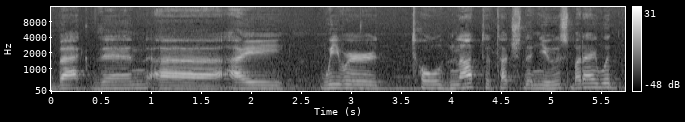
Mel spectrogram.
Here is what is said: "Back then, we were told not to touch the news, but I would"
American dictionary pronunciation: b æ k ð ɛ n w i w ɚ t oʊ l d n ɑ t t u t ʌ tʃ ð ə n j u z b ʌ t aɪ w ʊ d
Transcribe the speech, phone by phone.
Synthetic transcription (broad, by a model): b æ k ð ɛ n w i w ɚ t oʊ l d n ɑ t t u t ʌ tʃ ð ə n j u z b ʌ t aɪ w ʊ d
